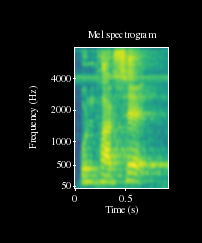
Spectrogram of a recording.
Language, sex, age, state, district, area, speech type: Bodo, male, 30-45, Assam, Chirang, rural, read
